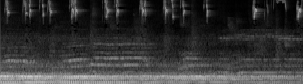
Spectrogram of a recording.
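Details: Hungry young munia, found behind a house and being hand-fed, begging: rapid bursts of thin, high squeaky chirps, several per second, then a few longer whistled notes, over loud steady music.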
